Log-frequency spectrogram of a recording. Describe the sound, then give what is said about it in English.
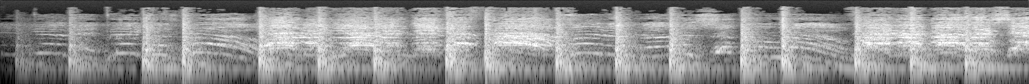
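A loud crowd chanting in the streets of New York, in Times Square, after US strikes on the Houthi rebels, many voices shouting together in a steady rhythm, punctuated by sharp, regular beats like claps or drum hits throughout. “These are the chants in New York streets after we hit back the Houthi rebels”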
